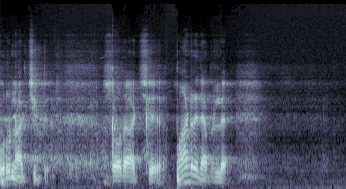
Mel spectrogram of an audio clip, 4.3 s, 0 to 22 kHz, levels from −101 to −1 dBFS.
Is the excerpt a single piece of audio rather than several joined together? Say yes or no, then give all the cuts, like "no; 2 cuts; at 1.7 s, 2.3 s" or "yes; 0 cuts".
no; 1 cut; at 2.1 s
